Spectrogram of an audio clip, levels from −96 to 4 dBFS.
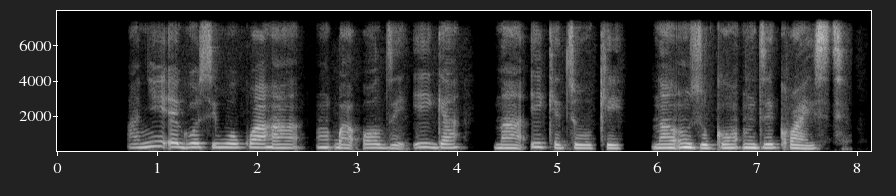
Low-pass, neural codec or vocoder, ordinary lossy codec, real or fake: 7.2 kHz; none; none; real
